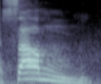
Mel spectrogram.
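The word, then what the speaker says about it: psalm: 피가 묵음입니다. 발음은 쌈입니다. 쌈. 우리 보쌈 할 때 쌈이야.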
